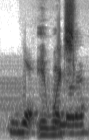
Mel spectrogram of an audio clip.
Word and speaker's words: Ellora: I think it's the Ellora Caves. Am I saying it right? Yes, Ellora Caves.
